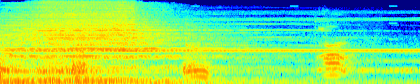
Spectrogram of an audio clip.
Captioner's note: tone droning; grunting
